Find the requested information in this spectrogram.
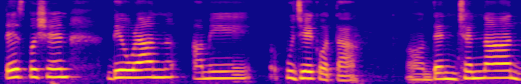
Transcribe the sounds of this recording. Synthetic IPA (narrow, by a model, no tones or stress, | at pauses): t̪et͡spəɕen | d̪eʋɭãnamipud͡ʑekɦot̪a | d̪ãɲt͡ɕenːa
